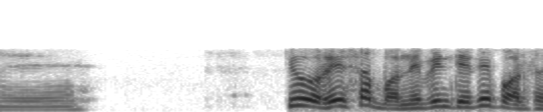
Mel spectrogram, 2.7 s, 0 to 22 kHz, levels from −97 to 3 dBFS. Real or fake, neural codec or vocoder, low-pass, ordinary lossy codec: real; none; 3.6 kHz; none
